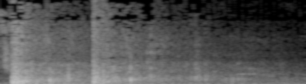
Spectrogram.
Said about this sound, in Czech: Ona im eksplodira pre vremena u šaci. Imali smo slučaje da je eksplodirala petarda i u džepu.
